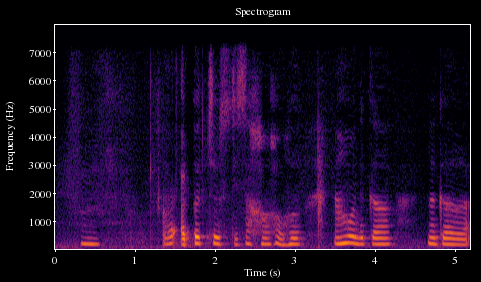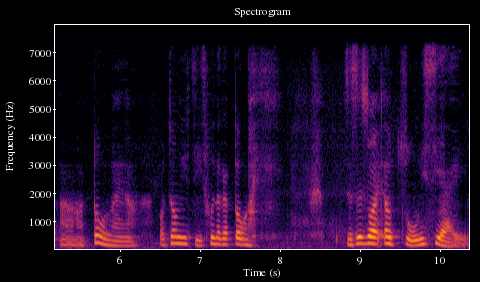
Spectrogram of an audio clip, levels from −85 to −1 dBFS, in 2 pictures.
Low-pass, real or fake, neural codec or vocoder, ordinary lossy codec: 7.2 kHz; fake; codec, 16 kHz, 0.8 kbps, ZipCodec; none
